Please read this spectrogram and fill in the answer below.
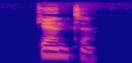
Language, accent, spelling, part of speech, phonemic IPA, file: French, France, quinte, adjective / noun / verb, /kɛ̃t/, LL-Q150 (fra)-quinte.wav
- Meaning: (adjective) feminine singular of quint; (noun) 1. quinte 2. fifth (musical interval), quintus (choir) 3. (five-card) straight 4. fit (of coughing) 5. sudden huff; tantrum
